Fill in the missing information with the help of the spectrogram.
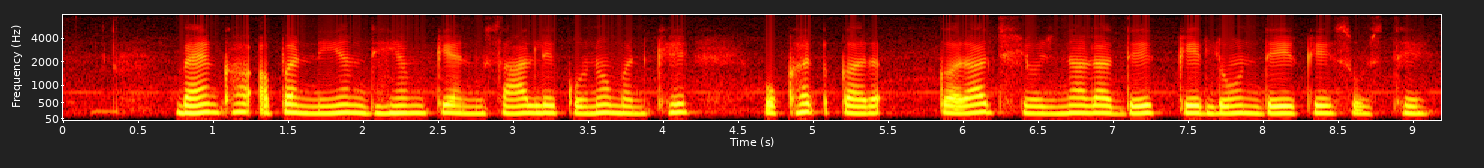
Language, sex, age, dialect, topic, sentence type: Chhattisgarhi, female, 60-100, Western/Budati/Khatahi, banking, statement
